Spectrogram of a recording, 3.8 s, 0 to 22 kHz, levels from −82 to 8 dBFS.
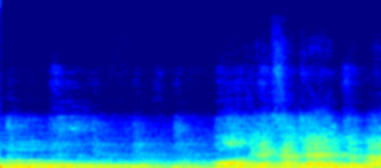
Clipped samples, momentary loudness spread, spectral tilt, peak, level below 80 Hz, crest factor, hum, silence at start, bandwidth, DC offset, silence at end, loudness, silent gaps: under 0.1%; 9 LU; -6.5 dB/octave; -8 dBFS; -50 dBFS; 16 dB; none; 0 s; 17 kHz; under 0.1%; 0 s; -24 LUFS; none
